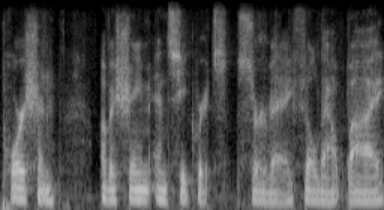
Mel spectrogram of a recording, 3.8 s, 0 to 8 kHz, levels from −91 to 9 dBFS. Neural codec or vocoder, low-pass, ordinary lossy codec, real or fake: none; 7.2 kHz; Opus, 32 kbps; real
